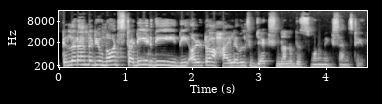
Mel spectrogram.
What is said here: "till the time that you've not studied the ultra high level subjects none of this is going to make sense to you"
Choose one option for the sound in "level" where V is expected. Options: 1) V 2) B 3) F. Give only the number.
1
